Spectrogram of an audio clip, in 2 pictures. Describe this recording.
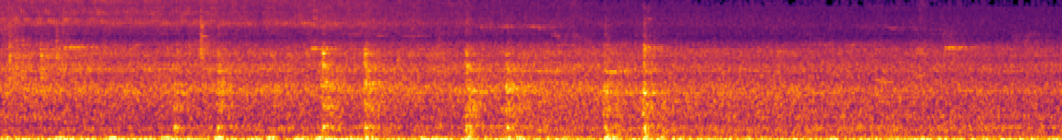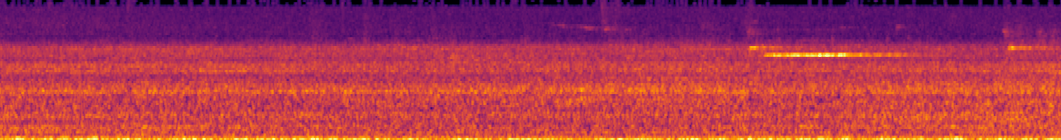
A train driving out of the tunnel another one entering it. Projekt - Klangpromenade Essen - topographic field recordings and social ambiences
